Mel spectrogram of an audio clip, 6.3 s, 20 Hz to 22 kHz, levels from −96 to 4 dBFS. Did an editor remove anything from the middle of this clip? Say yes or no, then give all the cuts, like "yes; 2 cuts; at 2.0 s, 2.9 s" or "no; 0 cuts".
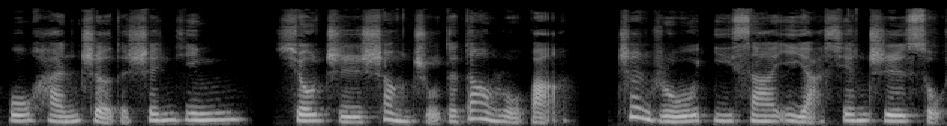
yes; 2 cuts; at 1.7 s, 4.0 s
